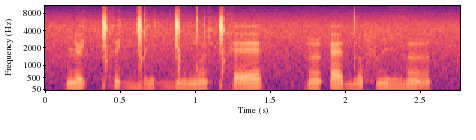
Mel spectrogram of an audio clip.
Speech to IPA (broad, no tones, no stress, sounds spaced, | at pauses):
ɳ ɪ ǀʰ ɪ ɡ͡ǀ ɪ ɡ͡ǀ ə̃ d̪ ɔ̃ ǀʰ ɛ | k ə̃ ʔ æ d̪ ə f i ɦ ə̃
